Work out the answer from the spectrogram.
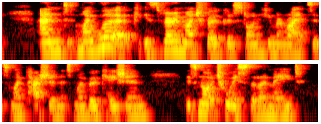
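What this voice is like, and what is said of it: British accent. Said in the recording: “As people will probably be able to tell from my accent, I'm from the UK, born and brought up in the UK”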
